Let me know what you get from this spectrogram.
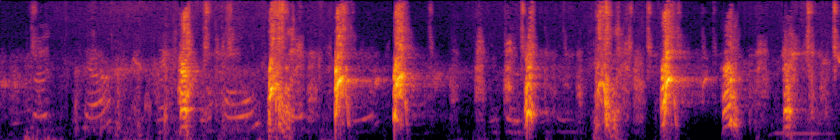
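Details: A bull terrier playing on a trampoline gives sharp, uneven barks and yelps, with human speech mixed in.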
